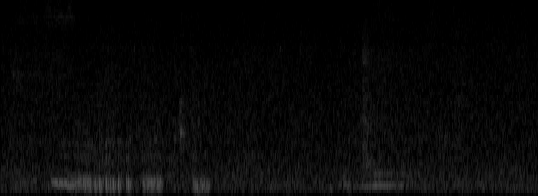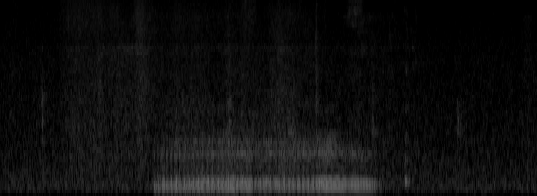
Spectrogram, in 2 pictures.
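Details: Dog giving a short, deep, buzzy growl, a brief faint grumble, then a longer, stronger rumbling growl of about two seconds before going quiet.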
